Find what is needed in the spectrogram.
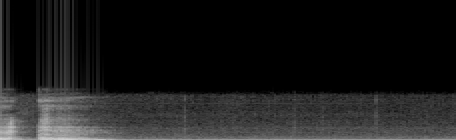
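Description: A man clearing his throat in two quick rasping bursts in the first half second, followed by a steady low hum.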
